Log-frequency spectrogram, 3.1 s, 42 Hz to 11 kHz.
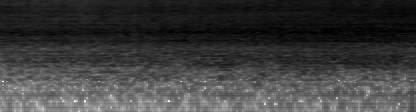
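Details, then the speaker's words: Tri-ang RS8 Midlander loco after swapping to another controller, pulling coaches around the Super 4 track: even high buzzing whir with fine ratchety texture, no low rumble, less harsh; normal running. "Still a little bit noisy. I mean, these old toy trains are noisy items, but definitely not quite so harsh now we're on this other controller."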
